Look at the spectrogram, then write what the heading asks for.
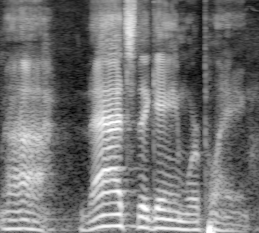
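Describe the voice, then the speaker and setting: A man's voice: on the low side, expressive, takes it slowly, a bit bright, exaggerated voice. A man playing a cynical male smuggler turned hotel owner, dry and sardonic, in a radio play. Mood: wary. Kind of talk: amateur radio drama acting.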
